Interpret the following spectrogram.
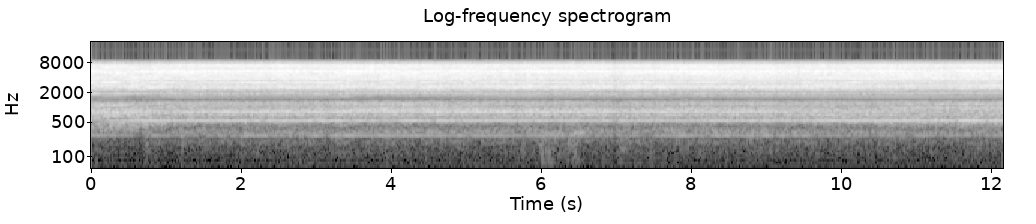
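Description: Electric heat gun running steadily: a constant rush of blown air with a steady motor hum, played over adhesive shelf paper to soften its glue.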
